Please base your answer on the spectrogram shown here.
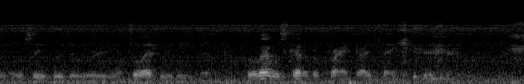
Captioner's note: laughter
